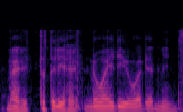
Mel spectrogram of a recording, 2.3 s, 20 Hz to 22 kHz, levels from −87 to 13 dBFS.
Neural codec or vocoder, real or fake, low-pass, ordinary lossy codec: codec, 16 kHz, 2 kbps, FunCodec, trained on Chinese and English, 25 frames a second; fake; 7.2 kHz; AAC, 32 kbps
